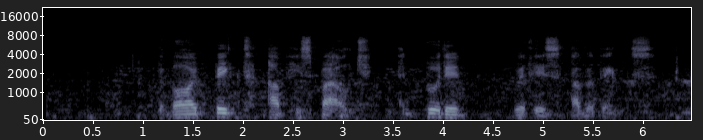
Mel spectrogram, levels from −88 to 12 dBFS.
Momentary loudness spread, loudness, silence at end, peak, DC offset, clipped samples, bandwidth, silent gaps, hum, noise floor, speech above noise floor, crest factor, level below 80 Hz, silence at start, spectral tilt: 20 LU; -39 LUFS; 0 s; -18 dBFS; under 0.1%; under 0.1%; 8 kHz; none; none; -66 dBFS; 28 dB; 22 dB; -72 dBFS; 0.45 s; -4 dB/octave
